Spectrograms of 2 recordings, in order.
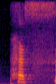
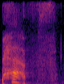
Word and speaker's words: path: 여기서 주의할 것은 네, 여러분, path 하실 때 TH 사운드 입모양 잡아주시면 돼요. path, pass 아니고 path.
